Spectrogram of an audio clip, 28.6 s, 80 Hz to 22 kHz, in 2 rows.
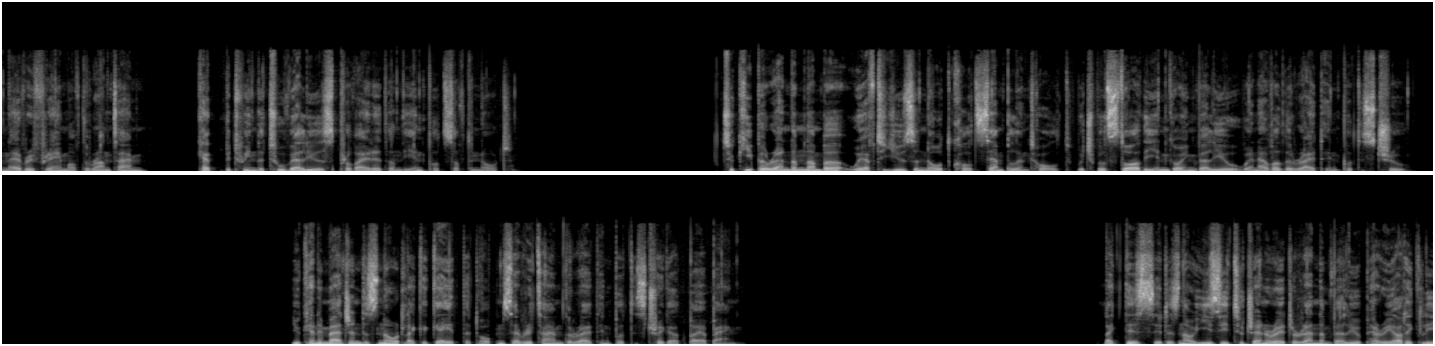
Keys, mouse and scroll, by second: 0.0-2.1 drag, 5.1 middle click, 5.6-9.0 drag, 9.4-14.3 drag, 15.0 click, 15.5 right click, 16.2-17.7 shift+middle drag, 17.7 right click, 17.9-20.1 drag, 20.1 middle click, 20.7-28.6 drag.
